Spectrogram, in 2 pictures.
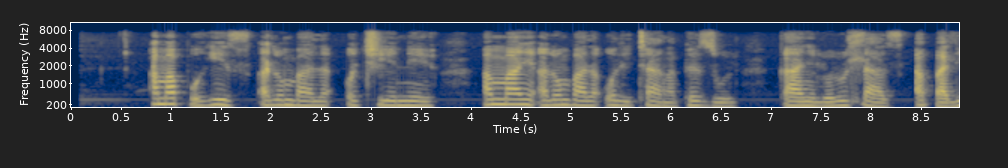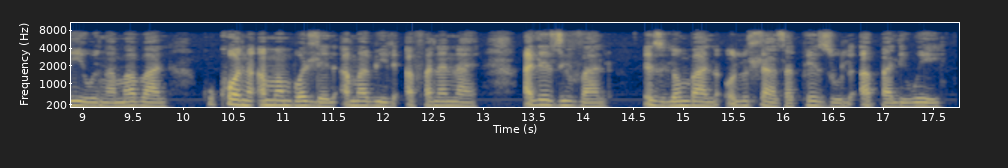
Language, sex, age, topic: North Ndebele, female, 25-35, health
